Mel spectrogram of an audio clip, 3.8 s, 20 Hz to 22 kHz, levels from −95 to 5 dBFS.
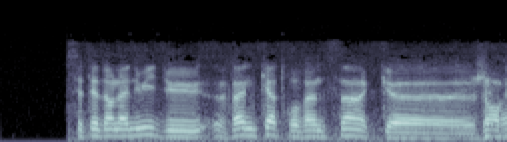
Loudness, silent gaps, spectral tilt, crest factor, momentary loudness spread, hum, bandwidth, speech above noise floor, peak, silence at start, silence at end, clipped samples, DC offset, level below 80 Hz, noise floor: -19 LUFS; none; -7.5 dB/octave; 16 dB; 4 LU; none; 7.6 kHz; 57 dB; -2 dBFS; 0.5 s; 0 s; under 0.1%; under 0.1%; -50 dBFS; -75 dBFS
